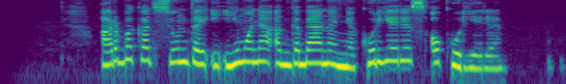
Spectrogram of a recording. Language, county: Lithuanian, Vilnius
